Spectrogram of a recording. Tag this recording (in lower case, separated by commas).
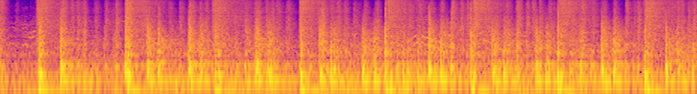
music, speech, percussion, wood block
